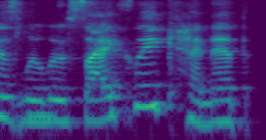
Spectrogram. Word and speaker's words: Seikaly: So, uh my name is Lulu Cycley. Kenneth pronounced my last name perfectly like he does every time we chat.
